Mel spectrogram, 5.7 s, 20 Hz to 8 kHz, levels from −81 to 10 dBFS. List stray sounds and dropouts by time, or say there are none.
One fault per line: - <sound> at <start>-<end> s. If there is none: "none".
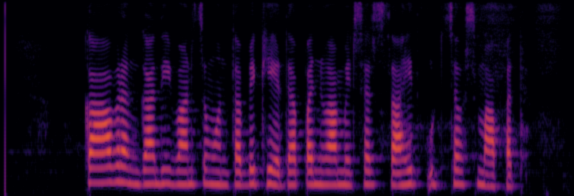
none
